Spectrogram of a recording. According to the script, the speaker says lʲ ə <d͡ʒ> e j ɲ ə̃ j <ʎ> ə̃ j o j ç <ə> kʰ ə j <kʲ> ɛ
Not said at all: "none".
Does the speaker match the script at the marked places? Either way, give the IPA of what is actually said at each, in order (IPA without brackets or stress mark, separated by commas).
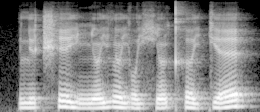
t͡ʃʰ, l, ə̃, kʲ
